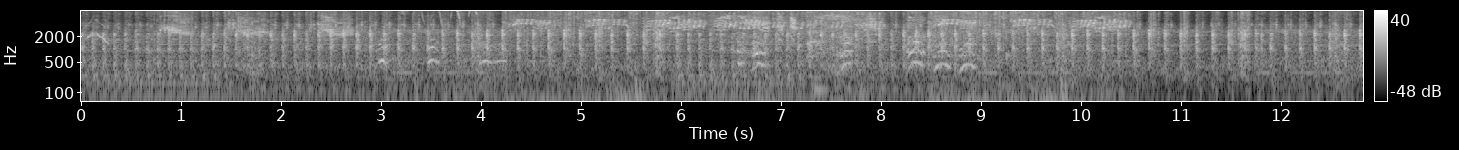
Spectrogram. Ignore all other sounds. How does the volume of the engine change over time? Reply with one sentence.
The volume of the engine stays about the same.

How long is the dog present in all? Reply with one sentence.
The dog can be heard for 4 seconds in total.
